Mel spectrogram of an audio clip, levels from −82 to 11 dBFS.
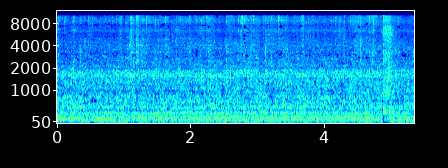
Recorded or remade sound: recorded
